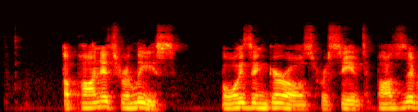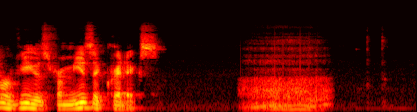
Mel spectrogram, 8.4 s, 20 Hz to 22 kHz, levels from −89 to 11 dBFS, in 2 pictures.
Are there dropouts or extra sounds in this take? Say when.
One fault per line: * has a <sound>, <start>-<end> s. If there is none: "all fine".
* has a throat clearing, 6.6-7.5 s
